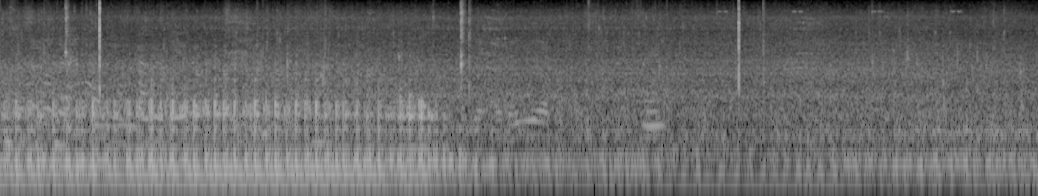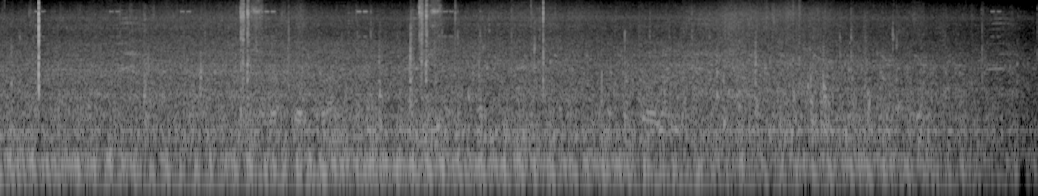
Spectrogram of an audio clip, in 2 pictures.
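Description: Boat engine running steadily. It drops back to a lower, quieter drone about four seconds in, and a few sharp clicks come over it later.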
